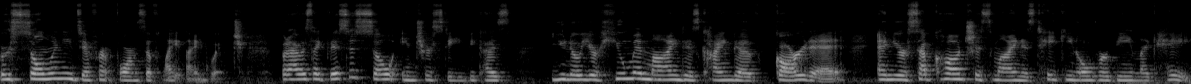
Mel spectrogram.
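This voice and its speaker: A woman with a Canadian accent talks at a moderate pace, her pitch fairly high. Her voice is somewhat breathy, with ordinary pitch variation. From Vancouver, Canada. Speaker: spiritual astrology content creator. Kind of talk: casual monologue. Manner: casual, filler-heavy.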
